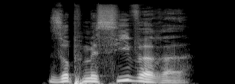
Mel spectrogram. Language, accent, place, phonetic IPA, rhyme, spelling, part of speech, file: German, Germany, Berlin, [ˌzʊpmɪˈsiːvəʁə], -iːvəʁə, submissivere, adjective, De-submissivere.ogg
- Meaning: inflection of submissiv: 1. strong/mixed nominative/accusative feminine singular comparative degree 2. strong nominative/accusative plural comparative degree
